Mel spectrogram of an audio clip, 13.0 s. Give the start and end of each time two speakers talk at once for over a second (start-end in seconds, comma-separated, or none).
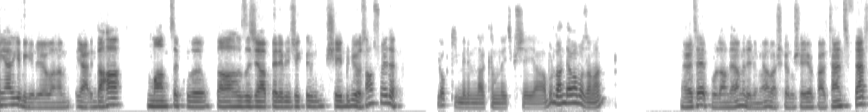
none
